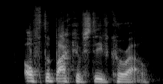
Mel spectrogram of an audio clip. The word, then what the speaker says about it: Carell: Carell.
